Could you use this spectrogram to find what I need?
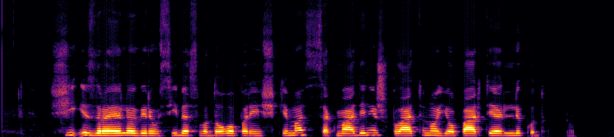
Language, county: Lithuanian, Kaunas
